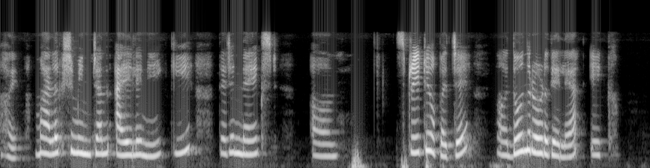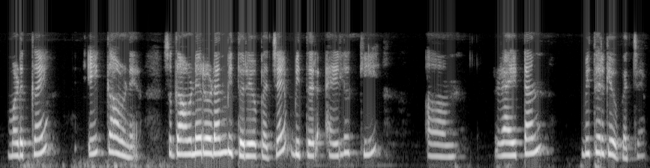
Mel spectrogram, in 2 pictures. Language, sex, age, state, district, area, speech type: Goan Konkani, female, 18-30, Goa, Ponda, rural, spontaneous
